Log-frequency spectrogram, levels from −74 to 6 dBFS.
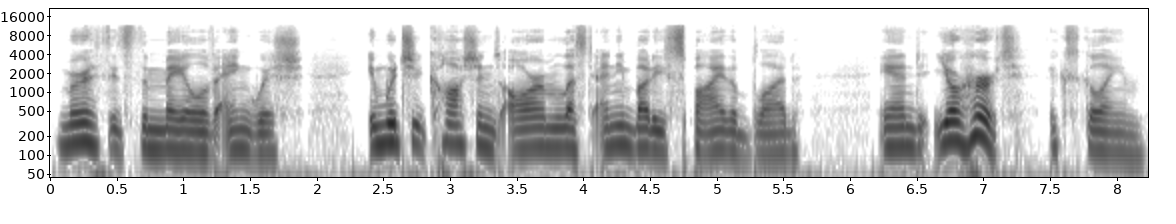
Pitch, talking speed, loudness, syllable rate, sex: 130 Hz, 145 wpm, -21 LUFS, 3.9 syllables/s, male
